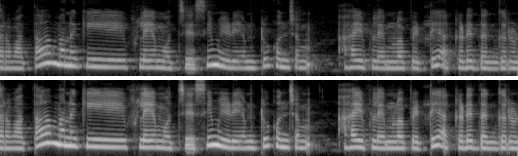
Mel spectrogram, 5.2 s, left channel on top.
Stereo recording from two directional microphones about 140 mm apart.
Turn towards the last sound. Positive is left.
turn(degrees=-25)  # may be behind; listen again after turning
